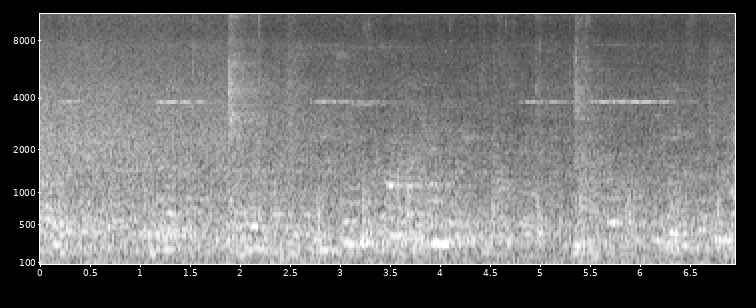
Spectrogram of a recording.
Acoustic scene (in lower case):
subway station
